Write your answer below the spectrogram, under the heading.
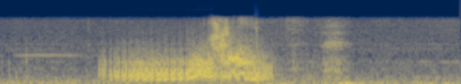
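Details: A single throaty growl from Olive the Chihuahua, who hates being lifted while she is trying to sleep. The growl swells for almost a second, then tails off into a brief softer rumble over a low background hum.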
